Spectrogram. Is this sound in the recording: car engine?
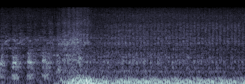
yes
